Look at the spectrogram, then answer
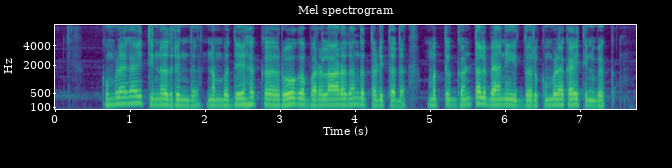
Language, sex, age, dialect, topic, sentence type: Kannada, male, 18-24, Northeastern, agriculture, statement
